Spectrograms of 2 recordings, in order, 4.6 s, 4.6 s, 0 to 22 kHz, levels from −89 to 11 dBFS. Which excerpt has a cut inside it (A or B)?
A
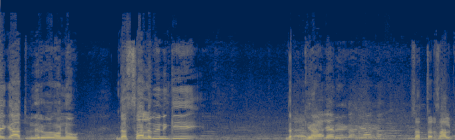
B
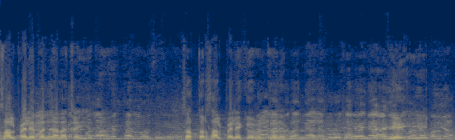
A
